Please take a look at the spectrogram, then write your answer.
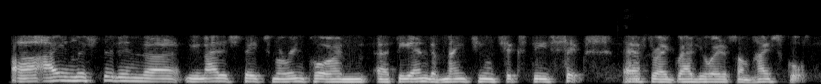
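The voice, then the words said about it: Brooklyn New York accent. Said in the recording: “I'm originally from Brooklyn, New York, and I'm sure everybody can tell by my accent.”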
